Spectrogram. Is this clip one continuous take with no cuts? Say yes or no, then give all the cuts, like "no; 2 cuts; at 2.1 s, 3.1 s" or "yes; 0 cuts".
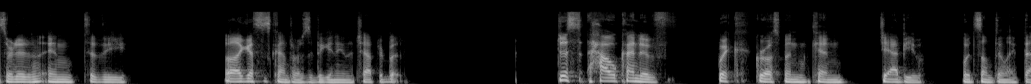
yes; 0 cuts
